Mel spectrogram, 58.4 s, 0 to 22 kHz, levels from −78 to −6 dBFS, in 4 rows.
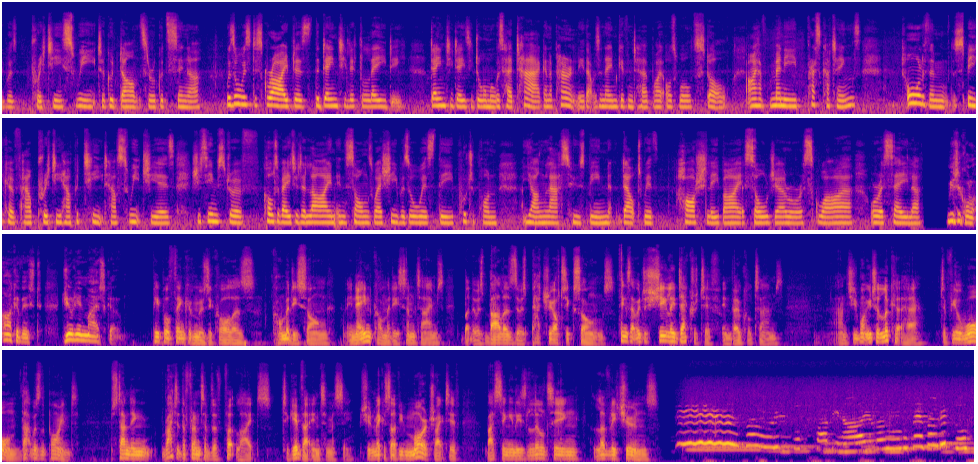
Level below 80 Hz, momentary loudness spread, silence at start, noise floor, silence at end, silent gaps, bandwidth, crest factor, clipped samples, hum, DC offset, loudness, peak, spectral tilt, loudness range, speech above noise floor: -46 dBFS; 12 LU; 0 s; -53 dBFS; 0 s; none; 15.5 kHz; 20 dB; under 0.1%; none; under 0.1%; -23 LUFS; -2 dBFS; -4.5 dB/octave; 4 LU; 30 dB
